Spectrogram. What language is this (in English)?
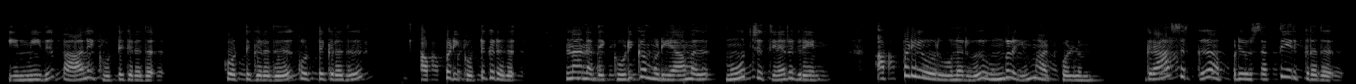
Tamil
